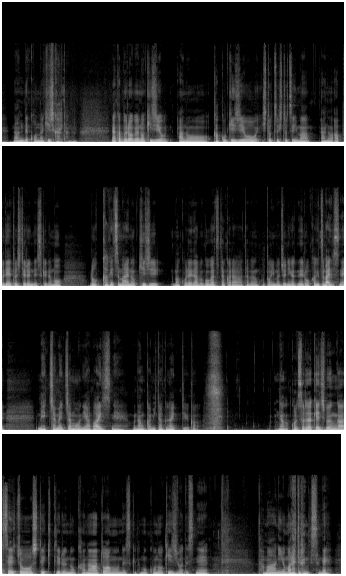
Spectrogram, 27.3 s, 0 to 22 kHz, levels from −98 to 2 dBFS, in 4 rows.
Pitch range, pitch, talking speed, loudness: 110-140 Hz, 125 Hz, 365 characters per minute, -34 LUFS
